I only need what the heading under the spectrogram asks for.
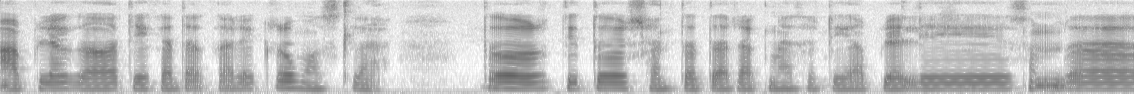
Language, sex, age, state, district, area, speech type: Marathi, female, 45-60, Maharashtra, Amravati, rural, spontaneous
